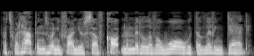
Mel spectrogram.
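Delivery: plain reading voice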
